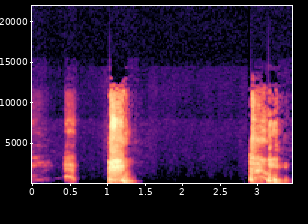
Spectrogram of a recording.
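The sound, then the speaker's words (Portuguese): Two sharp, noisy sneezes about two seconds apart, each a loud burst with a short breathy intake before it, separated by silence; no one speaks. “quando eu começo a espirrar, espirro várias vezes, mas acho que agora foi.”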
